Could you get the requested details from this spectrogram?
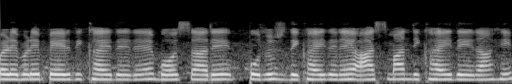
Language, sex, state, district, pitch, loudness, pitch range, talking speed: Chhattisgarhi, female, Chhattisgarh, Rajnandgaon, 230 Hz, -12 LUFS, 225-235 Hz, 220 wpm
